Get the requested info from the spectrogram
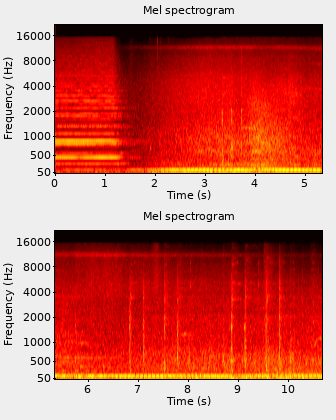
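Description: An Indian passenger train's horn blows a long multi-tone blast that cuts off about a second in. Then the train passes close by with a loud rumble and a low drone, and from about seven seconds its wheels clack over the rail joints as the coaches go by.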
